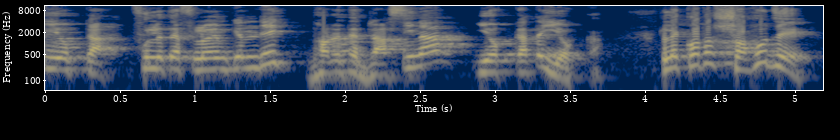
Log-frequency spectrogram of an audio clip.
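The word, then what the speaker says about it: Dracaena: ধরেনা সঠিক উচ্চারণ কি? ড্রাসিনা আর ইকা দিয়ে ইকা নামে একটা প্লান্ট আছে।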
